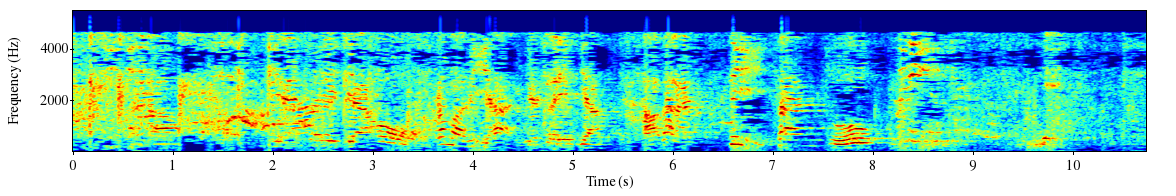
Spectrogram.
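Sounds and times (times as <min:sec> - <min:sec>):
class of pupils clapping hands during an English lesson: 0:00.0 - 0:03.8
speech: 0:02.7 - 0:08.9.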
